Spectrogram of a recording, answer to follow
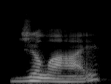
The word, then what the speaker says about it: July: July Listen again. July This is a very typical pronunciation of this month.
